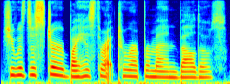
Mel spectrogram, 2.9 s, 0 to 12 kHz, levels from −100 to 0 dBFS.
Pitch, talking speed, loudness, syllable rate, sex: 215 Hz, 190 wpm, -18 LUFS, 5.1 syllables/s, female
